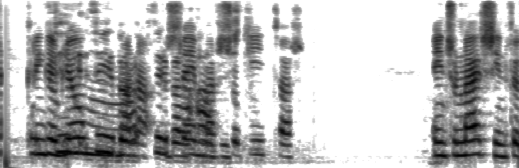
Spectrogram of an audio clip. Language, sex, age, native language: Icelandic, female, 14, Icelandic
